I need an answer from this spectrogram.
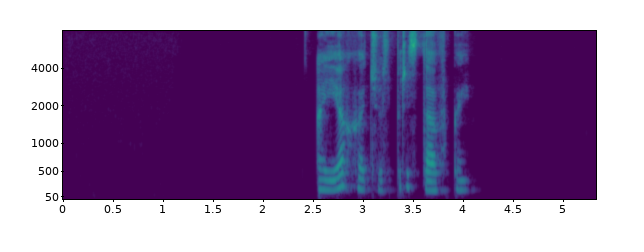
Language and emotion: Russian, neutral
